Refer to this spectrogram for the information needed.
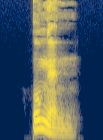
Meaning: plural of -ung
- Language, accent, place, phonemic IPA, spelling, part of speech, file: German, Germany, Berlin, /ʊŋən/, -ungen, suffix, De--ungen.ogg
